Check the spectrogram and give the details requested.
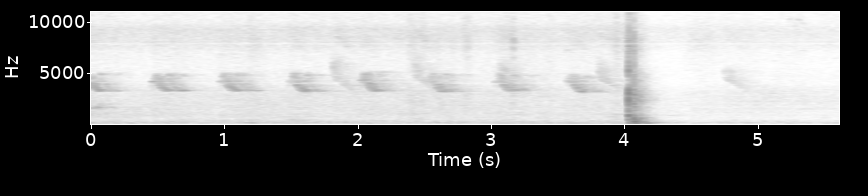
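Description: A small bird chirps over and over in the background, short high falling chirps about twice a second, over a steady low hum. About four seconds in, a single sharp knock sounds as a shoe is set down on the work table.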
